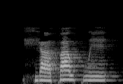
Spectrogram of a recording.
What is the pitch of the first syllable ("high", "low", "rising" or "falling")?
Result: low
